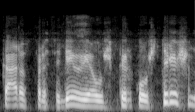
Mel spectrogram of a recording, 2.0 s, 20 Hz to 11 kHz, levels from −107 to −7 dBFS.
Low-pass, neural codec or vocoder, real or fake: 7.2 kHz; codec, 16 kHz, 16 kbps, FunCodec, trained on LibriTTS, 50 frames a second; fake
